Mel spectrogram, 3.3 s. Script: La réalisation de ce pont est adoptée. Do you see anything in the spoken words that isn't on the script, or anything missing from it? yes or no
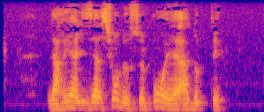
no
